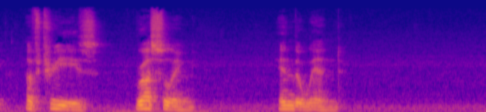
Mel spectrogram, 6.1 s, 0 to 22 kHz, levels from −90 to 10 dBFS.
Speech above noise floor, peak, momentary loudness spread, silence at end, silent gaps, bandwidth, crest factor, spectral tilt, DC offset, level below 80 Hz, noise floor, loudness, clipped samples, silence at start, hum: 27 dB; -4 dBFS; 17 LU; 1.8 s; none; 16 kHz; 20 dB; -5.5 dB/octave; under 0.1%; -52 dBFS; -48 dBFS; -22 LUFS; under 0.1%; 0 s; none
